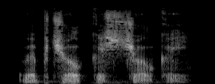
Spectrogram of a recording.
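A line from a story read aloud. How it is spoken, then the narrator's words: Whispered. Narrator (Russian): прошептал он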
